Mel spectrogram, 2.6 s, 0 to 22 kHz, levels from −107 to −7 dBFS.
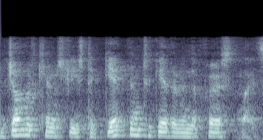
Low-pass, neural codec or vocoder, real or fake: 7.2 kHz; autoencoder, 48 kHz, 32 numbers a frame, DAC-VAE, trained on Japanese speech; fake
